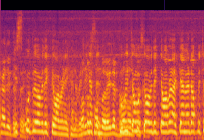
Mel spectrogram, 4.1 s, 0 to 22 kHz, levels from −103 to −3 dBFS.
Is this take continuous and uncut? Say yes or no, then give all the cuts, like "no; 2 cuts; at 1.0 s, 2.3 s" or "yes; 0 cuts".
yes; 0 cuts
